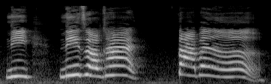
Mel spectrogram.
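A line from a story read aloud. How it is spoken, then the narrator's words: Yelling. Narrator (Chinese): 这么叫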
